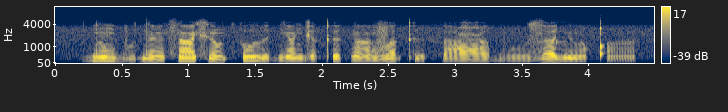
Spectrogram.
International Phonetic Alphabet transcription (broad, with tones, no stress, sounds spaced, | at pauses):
d ũ˥ b u˨˩˦ d ɛ̃˧˩ s ã˥ xʲ ɔ̃˧˩ t͡sʼ u˥ ð ɨ˩ ɡʲ ã˨˩˦ ɡʲ ɐ˨˩˦ kʼ ɘ˥ ɠ ã˧˩ v ɐ˥ kʼ ɨ˩ θ a˨˩˦ ʕ ɐ˧˩ b w u˨˩˦ z ɐ˥ lʲ ũ˨˩˦ qʼ ã˩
